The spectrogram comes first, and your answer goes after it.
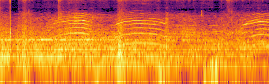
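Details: Kittens that have befriended a person and run to them on sight, meowing in a series of high, arched, harmonic-rich cries with short gaps, mixed with a man's coaxing voice and background music.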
